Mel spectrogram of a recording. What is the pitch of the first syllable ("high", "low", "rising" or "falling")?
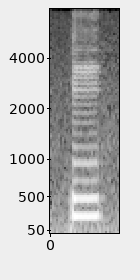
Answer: high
